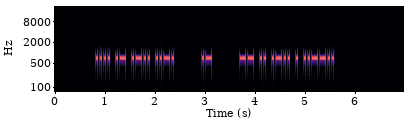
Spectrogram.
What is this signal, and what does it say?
Morse code, heard as a keyed tone, about 32 wpm, 700 Hz. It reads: HALF A MILE?
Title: 2x Word-Spacing - Sentences from Top 400 Words - 30wpm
